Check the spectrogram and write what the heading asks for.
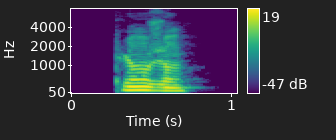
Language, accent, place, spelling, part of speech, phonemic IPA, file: French, France, Lyon, plongeon, noun, /plɔ̃.ʒɔ̃/, LL-Q150 (fra)-plongeon.wav
- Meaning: 1. dive (act of diving into water) 2. diving 3. loon (the bird)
